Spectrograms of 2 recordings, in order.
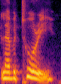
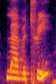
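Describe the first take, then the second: First: The 'tory' part carries clear stress. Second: The 'tory' part is reduced and unstressed. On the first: "So Tory there" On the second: "lavatory in British English"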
